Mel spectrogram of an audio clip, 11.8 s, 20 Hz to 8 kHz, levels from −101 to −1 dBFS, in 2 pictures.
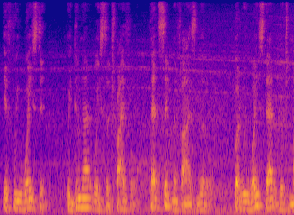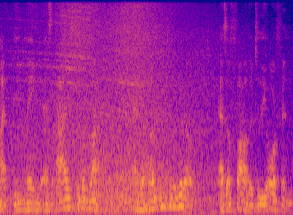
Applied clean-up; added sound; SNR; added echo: none; Fixed-wing aircraft, airplane; 11 dB; reverberation time 0.3 s.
